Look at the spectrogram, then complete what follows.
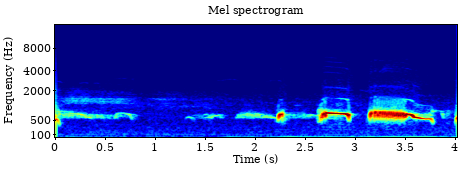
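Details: Spotted dove giving a 'thúc gù' coo in the 'Thổ' voice style, used as a decoy for bird trapping: soft low coos build into loud, bent, hollow notes, the longest one swelling then falling away, in otherwise quiet surroundings.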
